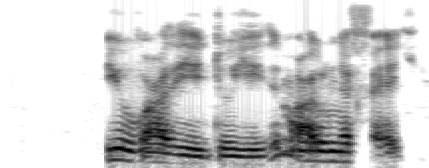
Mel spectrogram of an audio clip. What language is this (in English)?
Kabyle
